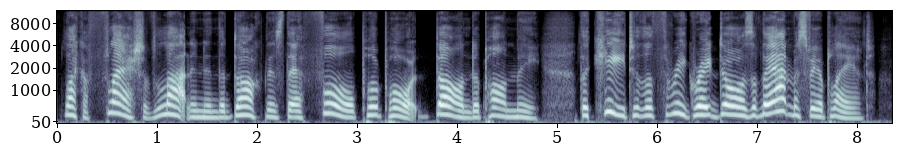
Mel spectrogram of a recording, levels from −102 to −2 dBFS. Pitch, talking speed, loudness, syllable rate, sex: 225 Hz, 170 wpm, -17 LUFS, 4.3 syllables/s, female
